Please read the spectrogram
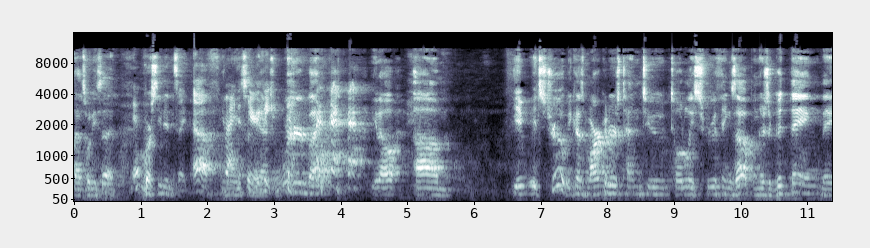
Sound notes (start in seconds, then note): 5.7 laughs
